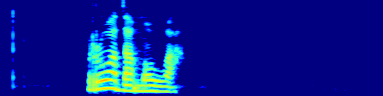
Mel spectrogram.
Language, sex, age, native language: Icelandic, female, 30-39, Icelandic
